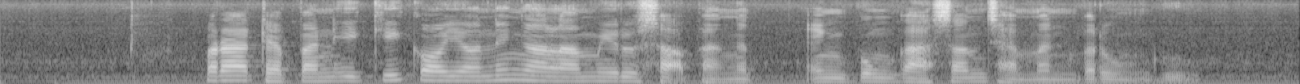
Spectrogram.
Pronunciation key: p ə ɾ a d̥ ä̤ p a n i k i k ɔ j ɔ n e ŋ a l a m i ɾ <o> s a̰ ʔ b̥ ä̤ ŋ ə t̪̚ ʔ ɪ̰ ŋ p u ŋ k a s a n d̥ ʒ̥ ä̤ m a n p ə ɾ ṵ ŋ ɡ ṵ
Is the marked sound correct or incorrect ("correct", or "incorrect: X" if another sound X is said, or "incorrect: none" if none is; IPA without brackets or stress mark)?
incorrect: u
